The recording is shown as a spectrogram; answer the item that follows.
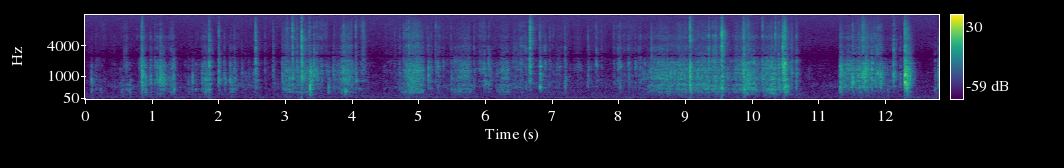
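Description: Clear plastic packaging of an action-figure box being handled as the inner plastic tray is slid out of the cylindrical tube: irregular sharp plastic clicks and scraping rustles.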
